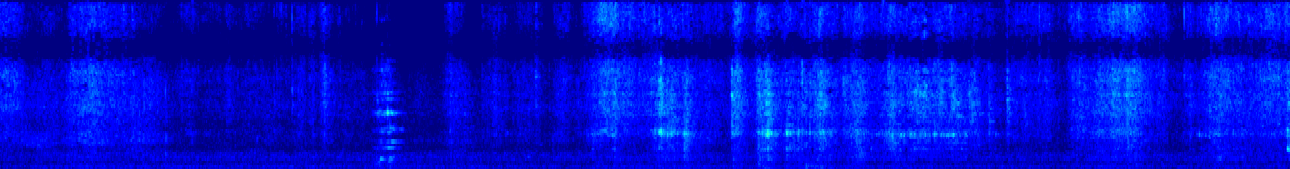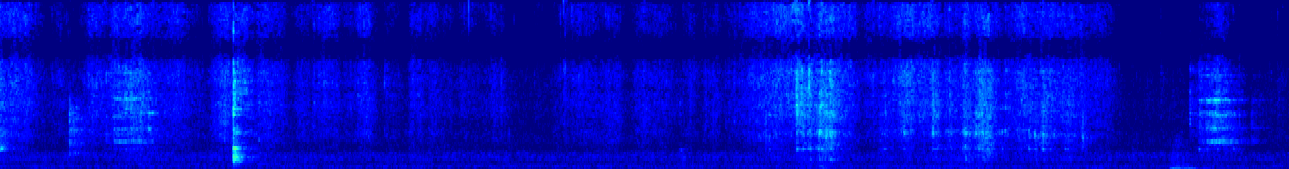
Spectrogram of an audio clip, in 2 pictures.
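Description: Cooking pots and metal utensils being handled in a village kitchen, with scattered quiet clinks, scrapes and knocks at irregular intervals, including one sharper clank, over a faint background.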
